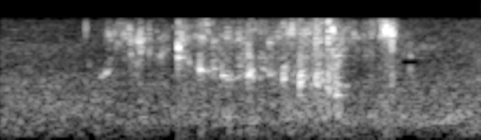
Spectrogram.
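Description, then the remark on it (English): Water is poured out onto the ground as a ritual libation, pattering in a soft, uneven splash and drip lasting under two seconds. It's quiet, with no voices. “And I pour water to the ground, and I say Wotutu.”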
